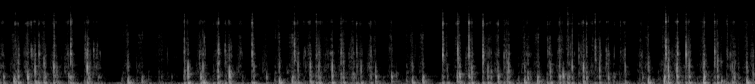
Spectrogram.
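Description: Fingertips with medium-length painted nails type fast on a plastic mechanical keyboard with white and blue plastic keycaps. A rapid, steady stream of short, sharp clacks with a deep, thumpy body is heard, with brief pauses near one second and just past four seconds.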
